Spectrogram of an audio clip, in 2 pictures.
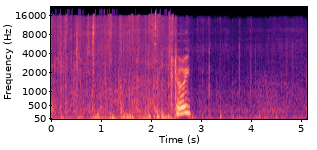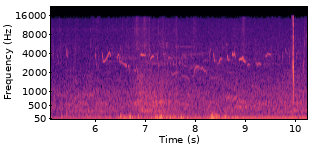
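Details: A 3-year-old Arabian mare in her first heat in May, being checked for breeding readiness near geldings, gives one brief, loud, quavering neigh after rough noise and voices, then quiet with faint bird chirps.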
